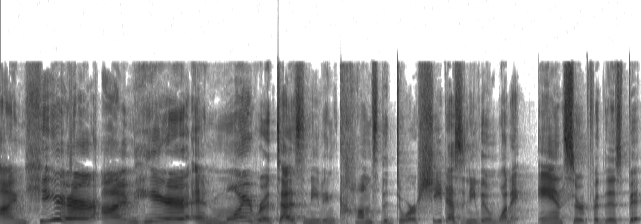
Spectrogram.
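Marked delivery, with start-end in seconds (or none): 0.0-1.9 put-on high, loud, drunken pleading. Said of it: "knocking and banging on the door, telling".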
